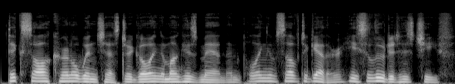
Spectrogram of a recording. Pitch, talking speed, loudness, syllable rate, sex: 125 Hz, 210 wpm, -17 LUFS, 6.1 syllables/s, male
